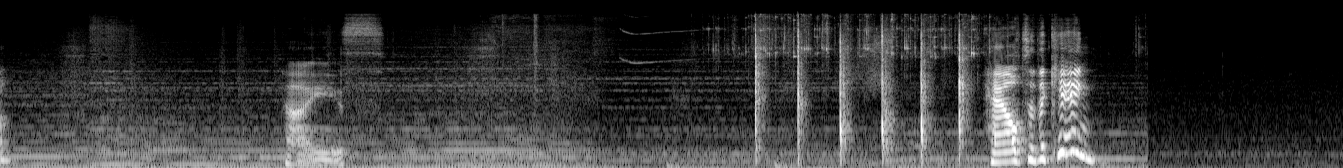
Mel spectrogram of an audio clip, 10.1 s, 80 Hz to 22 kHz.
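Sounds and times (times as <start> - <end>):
sharp hand claps: 5.6 - 7.4.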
